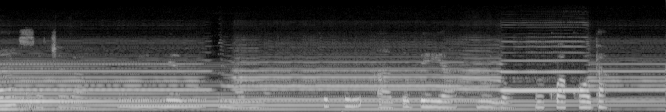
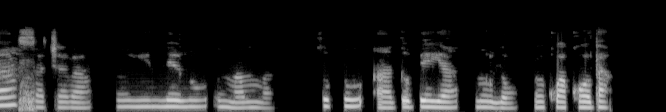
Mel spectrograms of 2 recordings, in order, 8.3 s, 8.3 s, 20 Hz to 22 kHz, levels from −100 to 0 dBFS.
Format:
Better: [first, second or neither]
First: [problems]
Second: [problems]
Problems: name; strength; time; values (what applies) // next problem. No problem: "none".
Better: second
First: background sound (Piano + Wind instrument, woodwind instrument); 2 dB above the speech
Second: none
